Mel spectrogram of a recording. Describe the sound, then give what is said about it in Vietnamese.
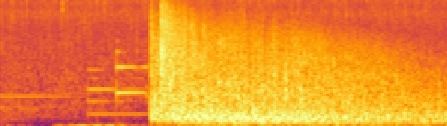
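A sudden, sharp thunderclap splits the rain, bursting in at full force and then holding as a loud, broad rumble and hiss of rainfall, after a quieter opening with faint tonal sounds. “Một tiếng sét vang lên trong màn mưa khiến cho Nam giật mình ngồi bật dậy.”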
